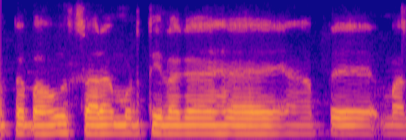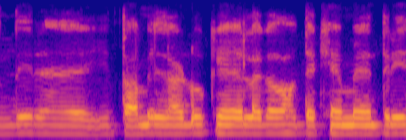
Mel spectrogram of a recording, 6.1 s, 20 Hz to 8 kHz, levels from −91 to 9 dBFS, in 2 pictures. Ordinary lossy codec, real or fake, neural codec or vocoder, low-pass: Opus, 32 kbps; real; none; 7.2 kHz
